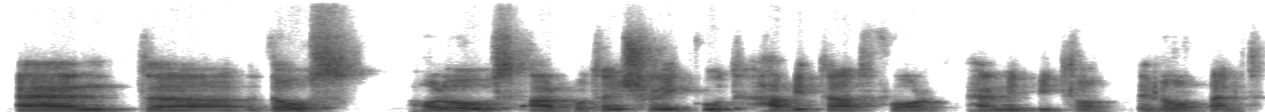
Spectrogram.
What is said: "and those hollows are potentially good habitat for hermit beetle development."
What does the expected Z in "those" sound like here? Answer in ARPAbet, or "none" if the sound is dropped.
S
